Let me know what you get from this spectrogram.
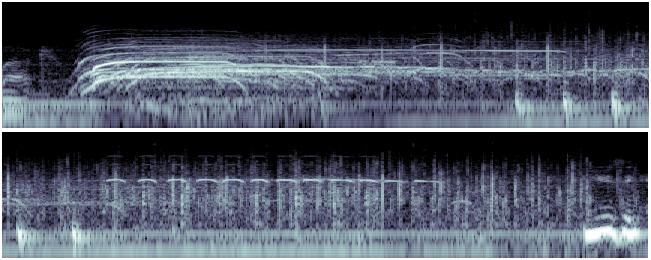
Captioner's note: crowd cheers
